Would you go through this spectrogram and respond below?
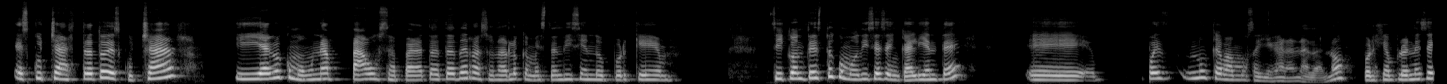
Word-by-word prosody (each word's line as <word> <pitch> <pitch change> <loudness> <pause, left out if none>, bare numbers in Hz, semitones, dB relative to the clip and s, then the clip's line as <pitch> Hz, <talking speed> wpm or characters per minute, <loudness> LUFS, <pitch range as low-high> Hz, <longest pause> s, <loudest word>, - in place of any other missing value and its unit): Escuchar, 260 -2 +1
trato 255 +4 +5
de 295 - +9
escuchar, 270 - +3 0.6
y 250 -1 +3
hago 285 +5 +5
como 275 -9 +1
una 245 +2 -1
pausa 235 -2 0
para 205 0 -1
tratar 240 +2 0
de 280 +2 +2
razonar 230 -6 -3
lo 245 +2 -3
que 245 - -6
me 205 -1 -5
están 215 +1 -6
diciendo. 225 -2 -4
Porque 215 0 -3 1.0
si 265 -1 -1
contesto, 285 +6 +3
como 250 -8 0
dices, 245 +2 +1
en 215 -3 0
caliente, 225 - +1 0.7
eh, 200 -3 -1 0.5
pues, 275 +1 +1
nunca 295 -2 -1
vamos 210 -3 -6
a 185 - -7
llegar 165 0 -10
a 150 - -11
nada, 115 -9 -12
¿no?, 265 +10 -5
por 200 -1 0
ejemplo, 215 +2 -2
en 225 - 0
ese 250 +3 0
235 Hz, 155 wpm, -23 LUFS, 210-265 Hz, 1.0 s, de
